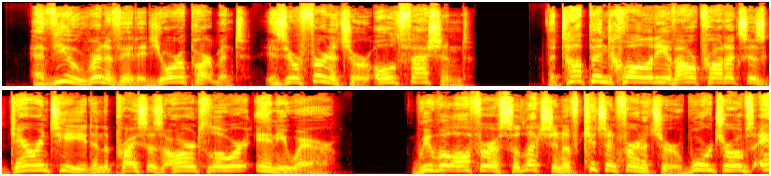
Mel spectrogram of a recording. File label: ENG male Active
